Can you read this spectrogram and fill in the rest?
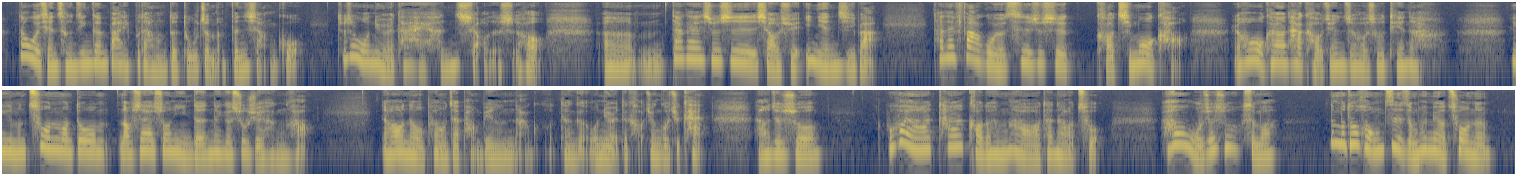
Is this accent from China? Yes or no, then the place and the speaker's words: no; Taiwan; moved away as an adult; now in Paris, France; 因为我自己就是在亚洲长大嘛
